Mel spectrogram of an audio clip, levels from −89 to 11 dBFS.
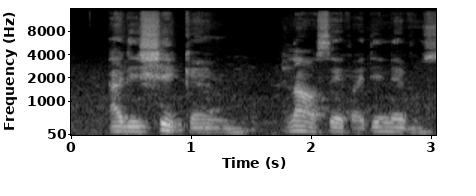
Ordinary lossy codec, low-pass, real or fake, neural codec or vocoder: none; 14.4 kHz; fake; vocoder, 44.1 kHz, 128 mel bands every 512 samples, BigVGAN v2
